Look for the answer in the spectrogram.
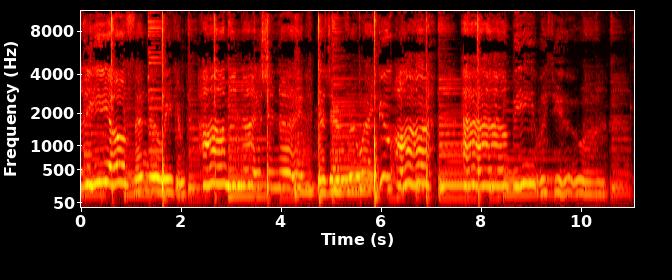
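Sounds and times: man singing with vibrato: 0:00.0 - 0:11.0
strummed acoustic guitar: 0:00.0 - 0:11.0.

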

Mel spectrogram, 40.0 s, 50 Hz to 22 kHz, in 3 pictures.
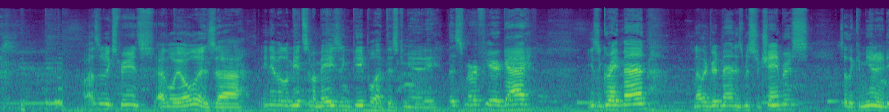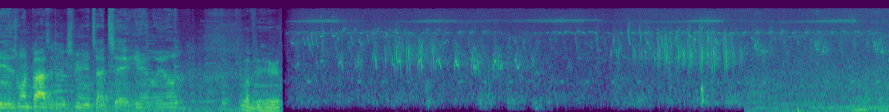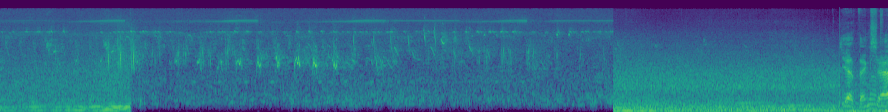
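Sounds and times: songbirds chirping and singing: 0:00.0 - 0:38.8.

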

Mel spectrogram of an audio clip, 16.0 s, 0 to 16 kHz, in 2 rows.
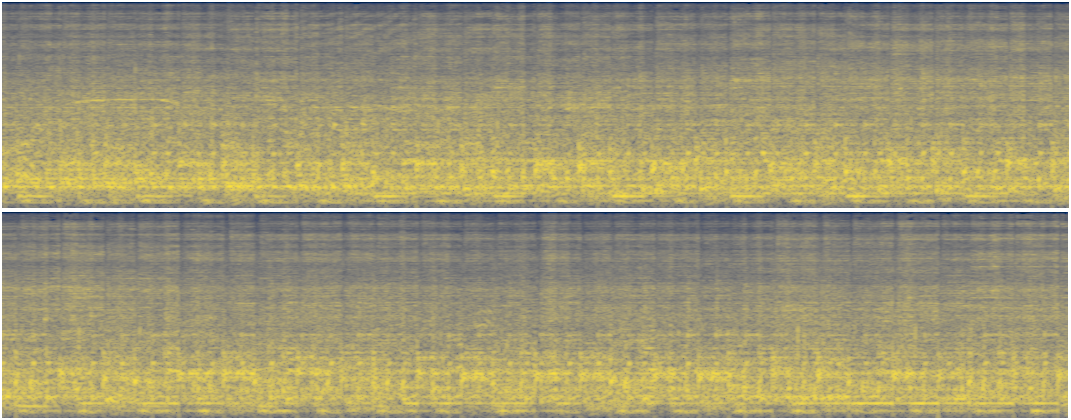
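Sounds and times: darbuka drum rhythm: 0:00.0 - 0:16.0.

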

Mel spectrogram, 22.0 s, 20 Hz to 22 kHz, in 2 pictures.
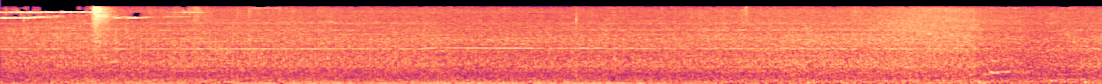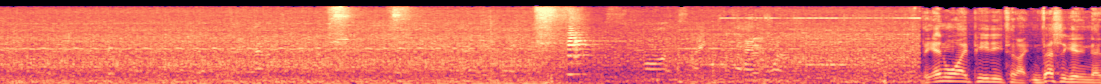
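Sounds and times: heavy vehicle engine rumbling: 0:00.0 - 0:22.0
street traffic noise: 0:00.0 - 0:22.0.

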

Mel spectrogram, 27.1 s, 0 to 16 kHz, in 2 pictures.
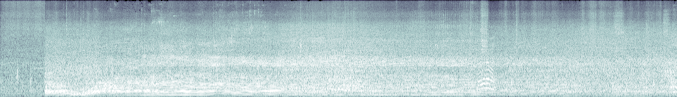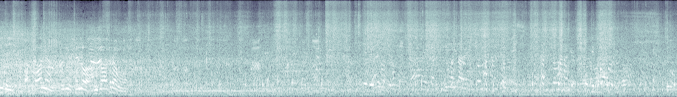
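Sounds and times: vehicle engine running: 0:00.9 - 0:27.0.

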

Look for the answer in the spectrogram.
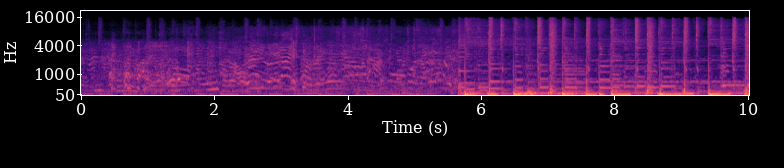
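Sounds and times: girls chattering: 0:00.0 - 0:06.0
background music: 0:00.0 - 0:10.0.

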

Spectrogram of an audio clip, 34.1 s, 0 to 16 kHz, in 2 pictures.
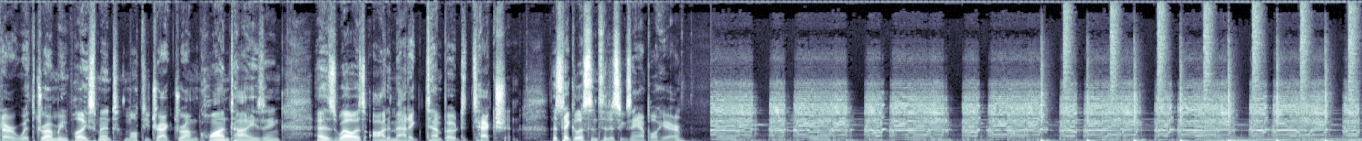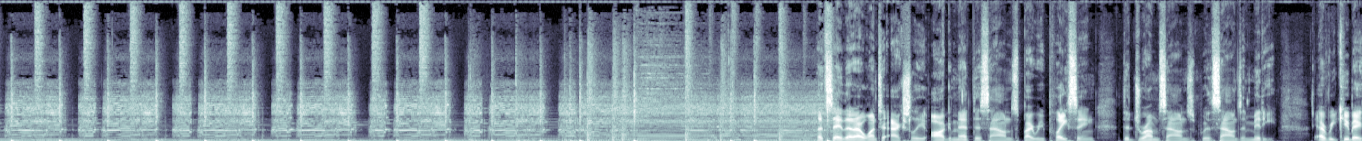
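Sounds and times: guitar: 0:08.5 - 0:28.2
bass guitar notes: 0:12.7 - 0:27.9
acoustic drum kit beat: 0:13.0 - 0:27.6.

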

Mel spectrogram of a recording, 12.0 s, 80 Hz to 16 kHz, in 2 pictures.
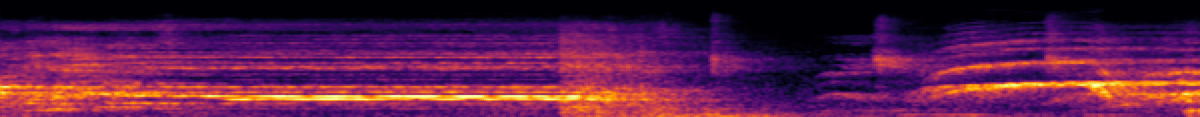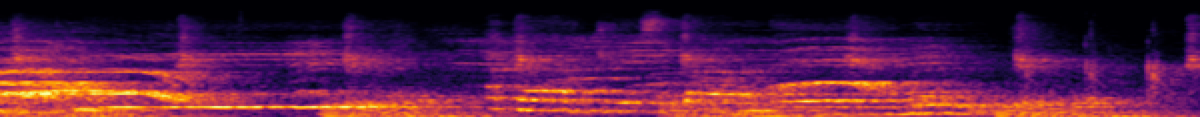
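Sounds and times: choir singing a cappella: 0:00.0 - 0:03.8, 0:05.9 - 0:12.0.

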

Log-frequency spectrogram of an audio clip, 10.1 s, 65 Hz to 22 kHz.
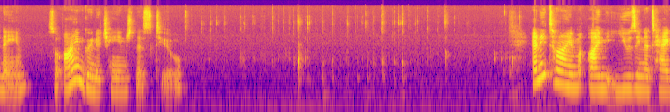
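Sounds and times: computer keyboard typing: 0:02.8 - 0:07.8.

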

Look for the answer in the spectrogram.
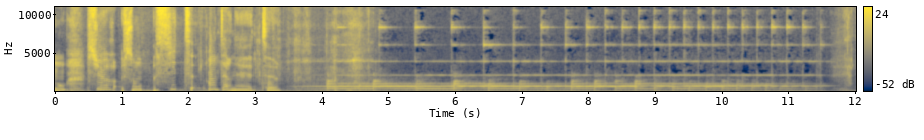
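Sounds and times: low hum: 0:03.5 - 0:11.8
radio jingle with chiming notes: 0:03.6 - 0:07.6.

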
